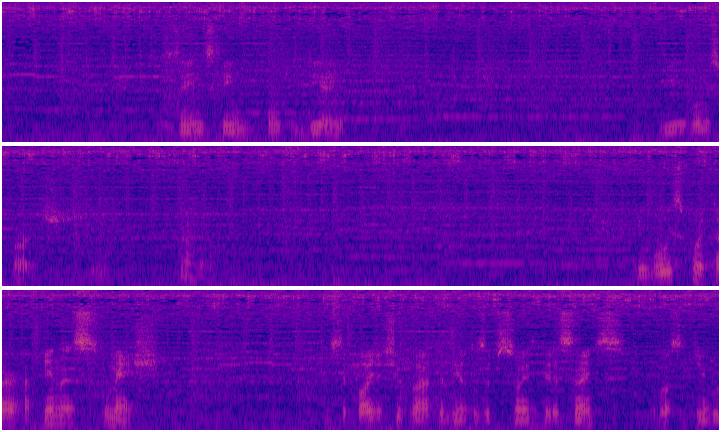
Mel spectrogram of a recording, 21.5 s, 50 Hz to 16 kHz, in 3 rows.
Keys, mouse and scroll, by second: 0.0-0.8 typing, 5.8 click, 15.5 click, 21.2 click.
